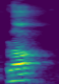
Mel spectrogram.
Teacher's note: তুমি নিজে উচ্চারণ করে দেখো, র ছোট্ট করে টোকা দিয়ে চলে যায়। একটু কম্পন হয় বটে, বাট কম্পনটা স্থায়ী হয় না। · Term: তাড়িত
